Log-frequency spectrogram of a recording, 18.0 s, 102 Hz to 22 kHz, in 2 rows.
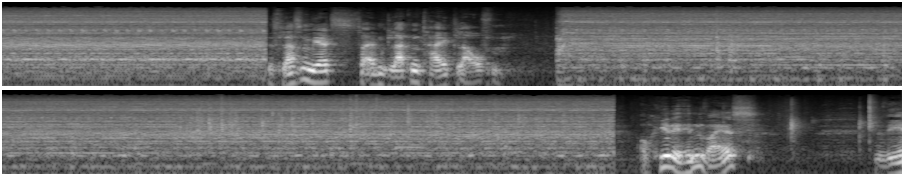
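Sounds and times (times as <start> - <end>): stand mixer motor whine: 0.0 - 2.7, 5.6 - 15.2.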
